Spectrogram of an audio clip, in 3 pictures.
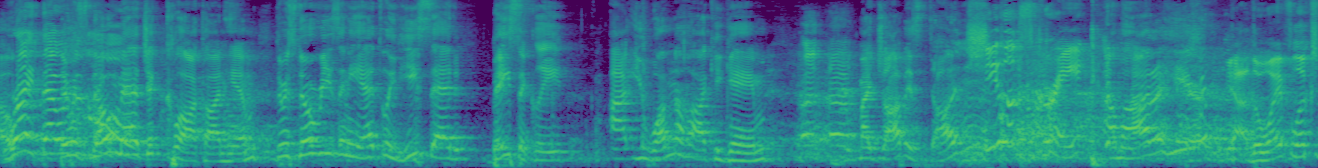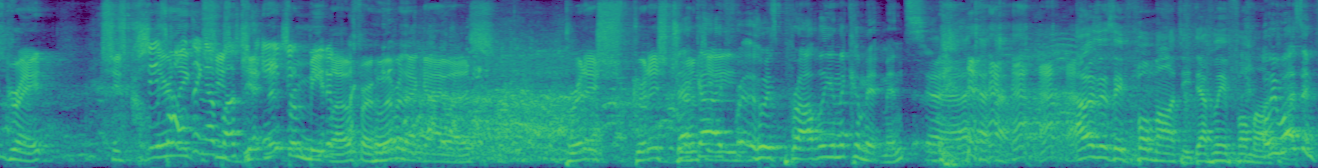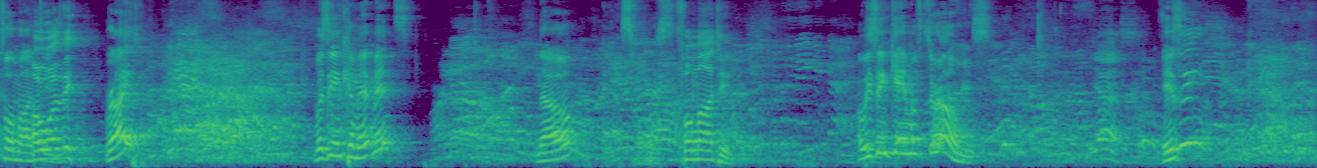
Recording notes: LIVE episode recorded at Largo in Los Angeles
